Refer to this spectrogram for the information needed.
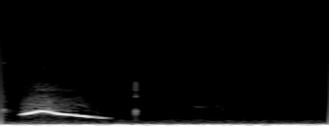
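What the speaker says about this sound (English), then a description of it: "We're going to have to use the whistle commands" A single short whistle in the ARK survival game, rising then gliding downward, sounds once over a low steady rumble of background ambience, followed by a faint soft tap.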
